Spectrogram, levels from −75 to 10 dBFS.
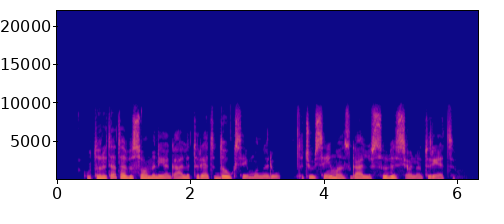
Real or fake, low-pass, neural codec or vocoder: real; 9.9 kHz; none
